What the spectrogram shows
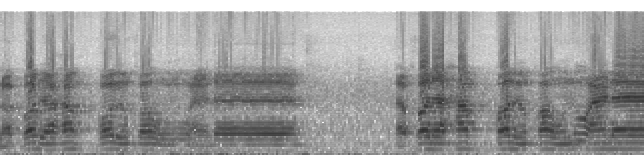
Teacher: dia bukan qalqalah kubra, dia qalqalah sughra, di tengah-tengah je.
